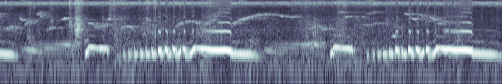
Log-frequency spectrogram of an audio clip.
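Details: Puter dove, local and clear, for luring birds in the morning, afternoon and night: a low coo, then two phrases of rolling trill ending in a long level note that drops, with light background chirping.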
